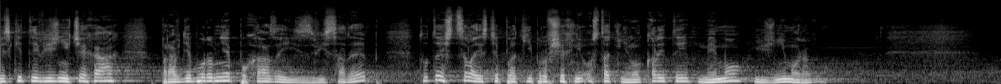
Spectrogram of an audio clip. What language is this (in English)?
Czech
